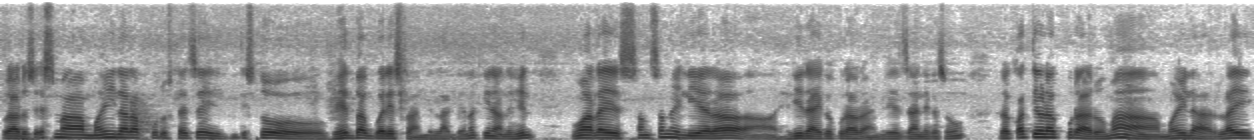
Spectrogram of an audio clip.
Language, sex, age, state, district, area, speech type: Nepali, male, 45-60, West Bengal, Darjeeling, rural, spontaneous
